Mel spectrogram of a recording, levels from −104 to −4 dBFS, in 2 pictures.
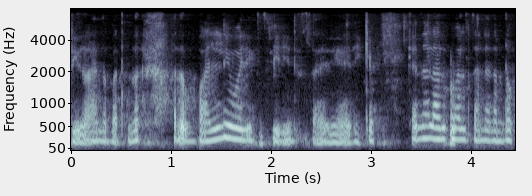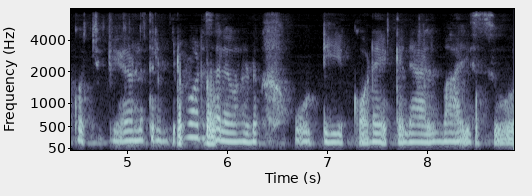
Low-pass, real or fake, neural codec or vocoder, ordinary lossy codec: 7.2 kHz; fake; vocoder, 22.05 kHz, 80 mel bands, HiFi-GAN; none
